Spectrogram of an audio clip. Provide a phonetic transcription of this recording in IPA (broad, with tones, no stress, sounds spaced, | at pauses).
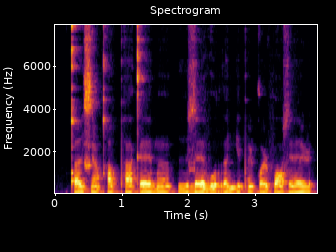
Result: qʼ ɨː˨ ɕ ã˨˥ ɭ qʰ ɐ˨ v pʰ a˨˥ kʼ ɛː˨ m ə̃ː˨ | ɨː˨ ɮ ɛː˨˥ v o˨ r ɐ˨˥ ɲ e˨ pʼ ə̃˨ ɭ k ɔ˨˥ ɭ f ɒː˨ ɬ ɛː˨ ɭ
